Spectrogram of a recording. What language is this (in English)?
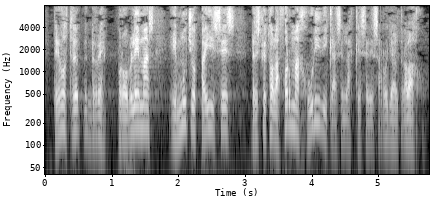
Spanish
